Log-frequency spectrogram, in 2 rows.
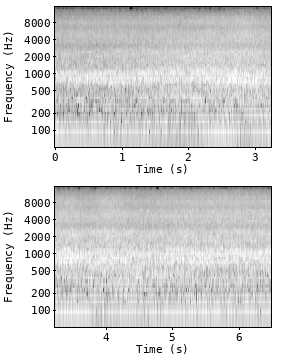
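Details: Mercedes O302 coach of Autocares Cabranes, described as mechanically perfect: a deep, steady diesel drone with an even low pulse and no knocks or rattles. The engine runs cleanly.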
